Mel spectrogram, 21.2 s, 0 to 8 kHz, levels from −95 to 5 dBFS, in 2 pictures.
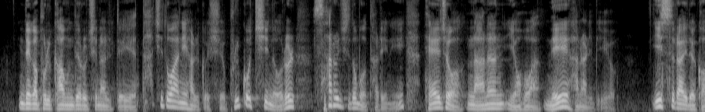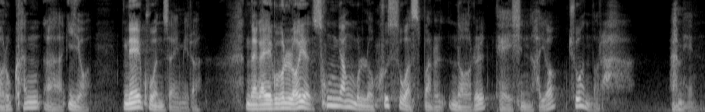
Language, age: Korean, 50-69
